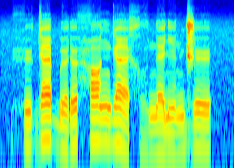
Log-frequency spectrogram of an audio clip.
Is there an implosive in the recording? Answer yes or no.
yes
